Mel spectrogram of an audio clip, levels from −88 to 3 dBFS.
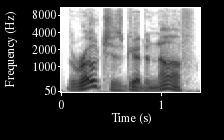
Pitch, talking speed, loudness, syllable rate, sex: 125 Hz, 215 wpm, -16 LUFS, 4.7 syllables/s, male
